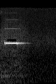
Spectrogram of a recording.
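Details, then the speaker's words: A single short, high electronic beep in a quiet room from a CENTRELLA Smart+ hospital bed scale, confirming a completed weight reading of weights placed to simulate a patient; bed scale confirmation beep. "it does so you will hear a single beep you now see the patient's weight"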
